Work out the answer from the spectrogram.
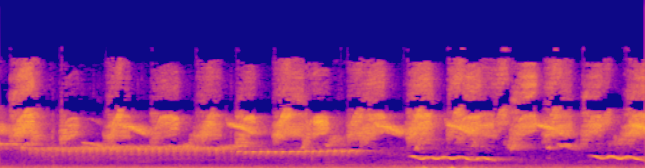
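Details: Bulbul chicks begging during hand-feeding, harsh high rasping pulses repeated steadily, with a low buzzy trill early on and two wavering warbled notes later.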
